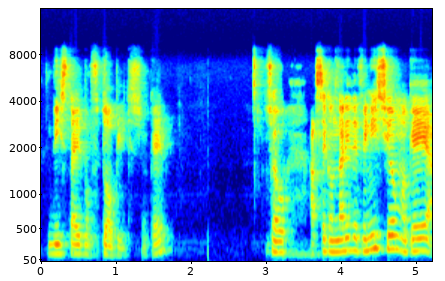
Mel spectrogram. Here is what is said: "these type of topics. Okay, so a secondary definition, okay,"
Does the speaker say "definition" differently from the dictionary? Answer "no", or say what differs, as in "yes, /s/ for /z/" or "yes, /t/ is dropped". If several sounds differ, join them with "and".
yes, /s/ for /ʃ/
